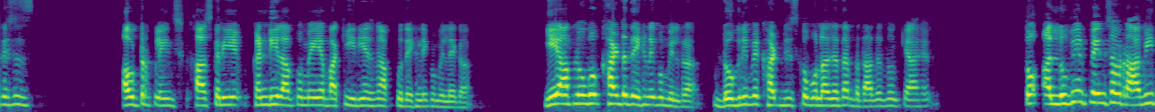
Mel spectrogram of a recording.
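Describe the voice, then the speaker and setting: High-voiced male tutor. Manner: addresses viewers as guys, mixes English phrases in, quizzes the class. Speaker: exam coaching teacher. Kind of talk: classroom geography lecture.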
